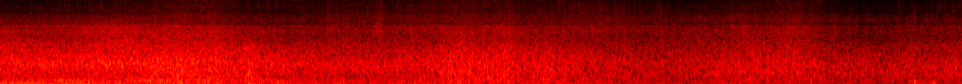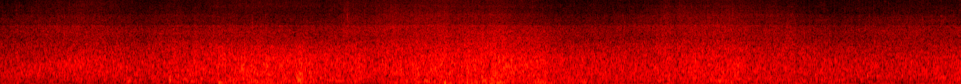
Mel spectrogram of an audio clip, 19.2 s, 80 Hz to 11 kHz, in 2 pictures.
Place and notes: Sv.Juraj, Croatia - Waves Traffic
AKG C414-XLS Blumlein 1.4m array height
